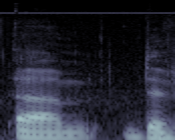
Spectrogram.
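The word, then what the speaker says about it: Daveigh: but I think it's pronounced Duvet.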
